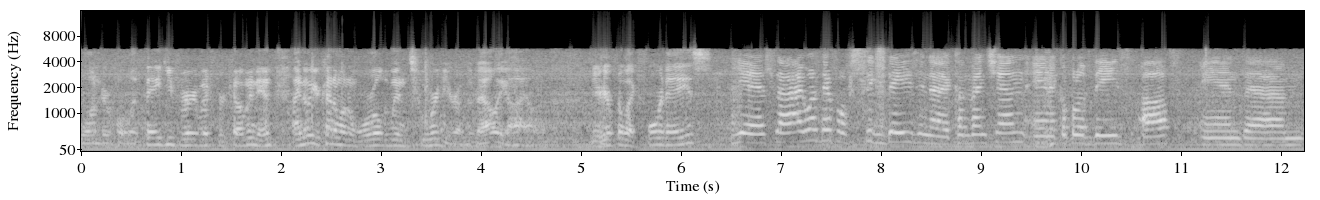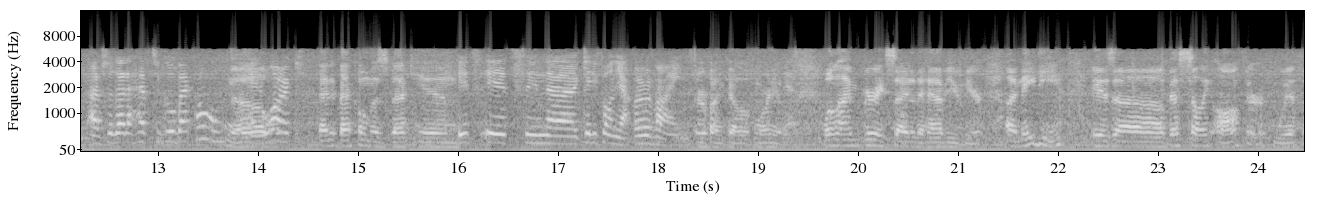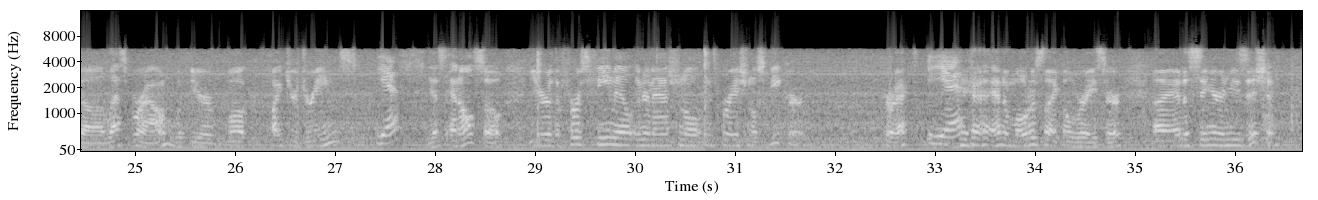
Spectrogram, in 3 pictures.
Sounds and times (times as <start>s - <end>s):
Speech: 0.0s - 31.7s, 32.5s - 36.5s.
